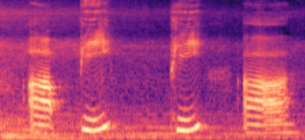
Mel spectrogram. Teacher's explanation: suara konsonan yang dihasilkan oleh kedua bibir secara bersamaan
